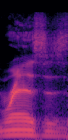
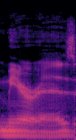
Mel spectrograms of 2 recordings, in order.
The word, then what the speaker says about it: Mrez: I'll add any extra apostrophes because you're actually doing Mrez's name wrong. It's not Mirez or Imrez. It's Mrez.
